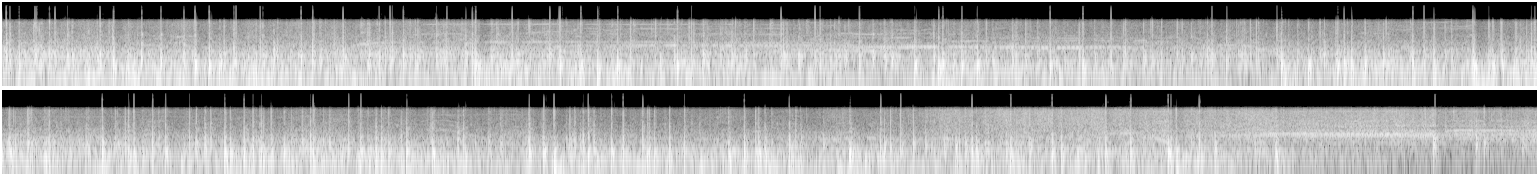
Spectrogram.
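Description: Fireworks finale: a dense, continuous barrage of booms and rapid crackling from many aerial shells bursting at once, easing a little near the end.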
